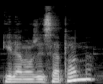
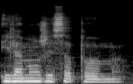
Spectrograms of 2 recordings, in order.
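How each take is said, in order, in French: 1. La mélodie monte à la fin, comme une question. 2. La mélodie descend tout du long, avec un ton de regret. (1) "cela devient immédiatement une phrase interrogative puisque la mélodie devient ascendante" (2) "l'intonation est uniquement descendante et peut faire penser à l'expression d'un regret"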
